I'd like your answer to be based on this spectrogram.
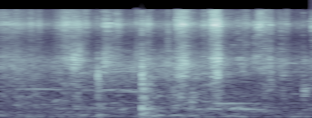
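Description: Racing pigeons coming in to a loft during a club training arrival, with soft cooing and a few short flutters and bumps against steady outdoor background noise.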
